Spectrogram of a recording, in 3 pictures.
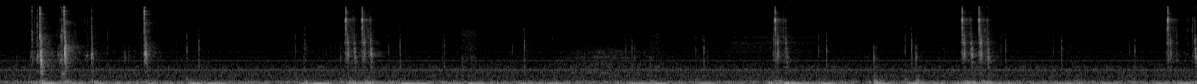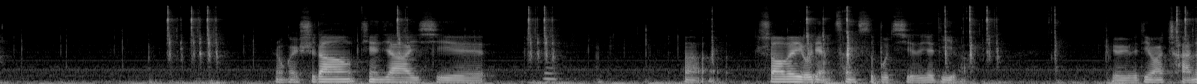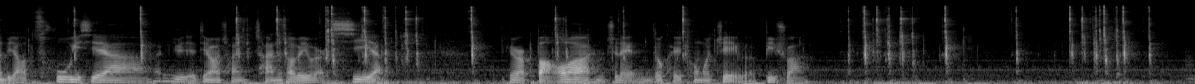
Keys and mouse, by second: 1.9-3.5 ctrl+drag, 3.5 ctrl+z, 3.7 ctrl+z, 3.9-7.8 ctrl+drag, 7.8 ctrl+z, 8.2-9.7 ctrl+drag, 9.7 ctrl+z, 9.8 ctrl+z, 10.0-11.7 ctrl+drag, 11.7 ctrl+z, 11.9 ctrl+z, 12.1-13.7 ctrl+drag, 13.7 ctrl+z, 13.9 ctrl+z, 14.1 ctrl+z, 14.4-16.0 ctrl+drag, 16.0 ctrl+z, 16.2-17.3 ctrl+drag, 17.3 ctrl+z, 17.5 ctrl+z, 17.6-19.1 ctrl+drag, 19.1 ctrl+middle click, 20.1 f, 20.6 ctrl+click, 21.5 middle click, 21.9 ctrl+z, 22.4 ctrl+middle click, 23.0 click, 23.4 middle click, 23.9 ctrl+z, 24.2 ctrl+click, 24.8 middle click, 25.7 ctrl+click, 26.3 ctrl+z, 26.8 ctrl+z, 27.4 shift+right click, 27.7 ctrl+middle click, 28.0 f, 29.0 ctrl+click, 29.5 ctrl+z, 29.8 ctrl+click, 30.3 middle click, 31.0-32.5 ctrl+drag, 32.5 middle click, 32.8 ctrl+z, 33.0 f, 33.6 ctrl+click, 34.2 middle click, 34.8 ctrl+z, 35.0-35.8 ctrl+shift+middle drag.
